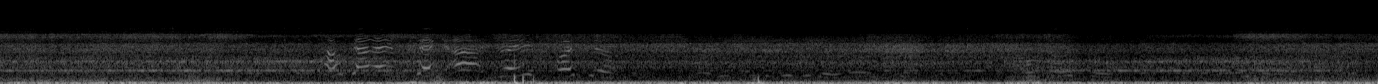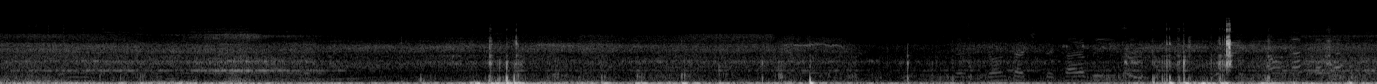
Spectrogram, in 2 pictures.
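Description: Wind rushes and buffets steadily past a close microphone outdoors.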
